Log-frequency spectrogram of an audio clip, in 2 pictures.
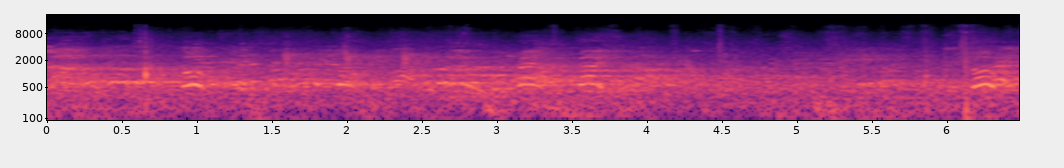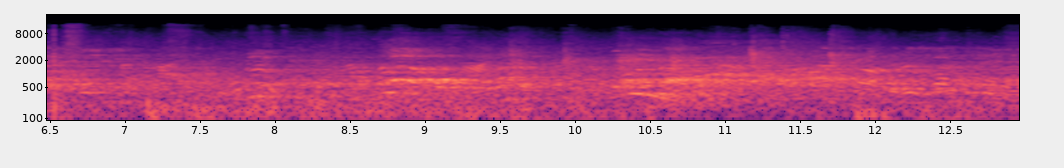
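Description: Several voices shouting around a kickboxing bout, with scattered thuds of blows and footwork on the padded mat.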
